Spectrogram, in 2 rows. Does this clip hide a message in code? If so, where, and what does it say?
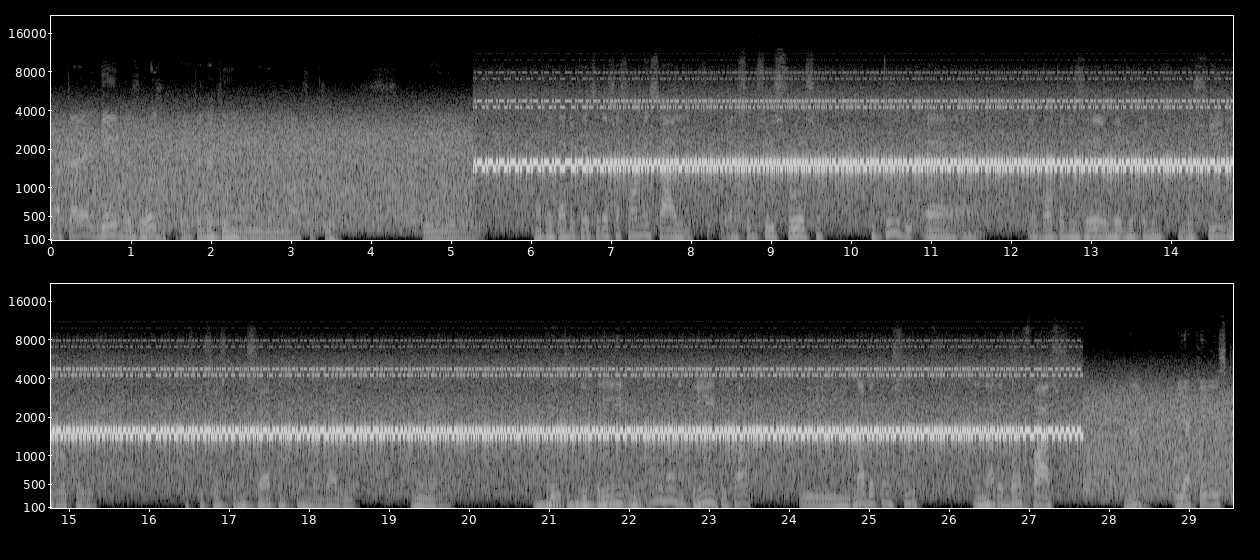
Yes: NAVTEX (SITOR-B), 100 baud, 170 Hz shift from 5.3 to 27.7 s, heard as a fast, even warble, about 1500 Hz centre, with speech in Portuguese. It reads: CHMW VNCH GOVR EGRQ RKQY AEIA NFWY MITX HVOY DFOY ZGOB ADEM LMSB KAXX VSVB PFAL YJEV KDFU ZBHR KOGJ YXPA VSWT LNKF YTRK SKKK OHJP ZXON FRJN CZVH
